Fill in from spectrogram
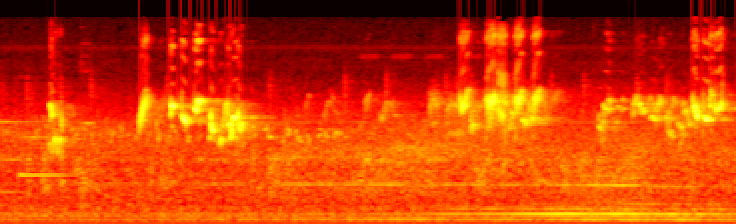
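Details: Bird from the Rayong forests delivering 'plai ho' style song: clusters of sharp chirped notes and quick warbles in three separate bursts, with quiet gaps between them and a steady low background hum.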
